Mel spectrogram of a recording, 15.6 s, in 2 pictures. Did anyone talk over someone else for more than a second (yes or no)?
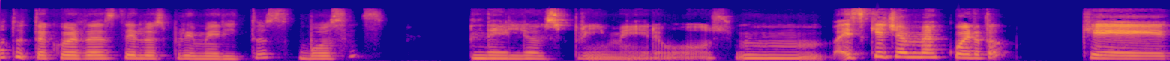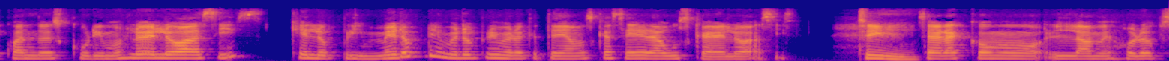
no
